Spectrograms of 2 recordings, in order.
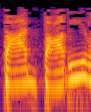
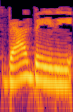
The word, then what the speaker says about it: Bhad Bhabie: B-H-A-D-B-H-A-B-I-E or whatever? – I don't know. – Okay. So Bad Baby, who I used to pronounce, I thought it was Bad Bobby, like it was some kind of Australian accent saying Bad Barbie or whatnot. – Right. – But it's Bad Baby.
